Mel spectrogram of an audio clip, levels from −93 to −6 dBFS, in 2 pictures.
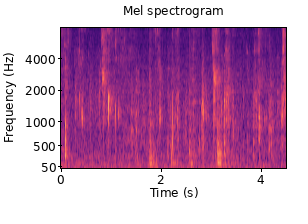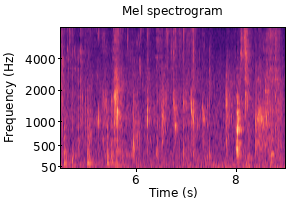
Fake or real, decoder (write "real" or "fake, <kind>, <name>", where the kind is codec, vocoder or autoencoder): fake, vocoder, WaveNeXt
